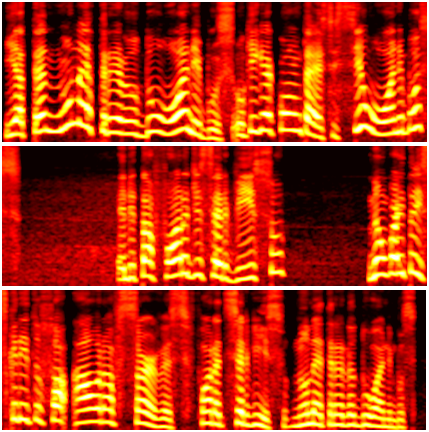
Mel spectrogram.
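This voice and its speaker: A man's voice: very high-pitched, expressive, normal speed, no echo. A young Brazilian man with a Brazilian Portuguese accent, explaining things in a chatty vlog and repeating words for emphasis. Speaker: vlogger.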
